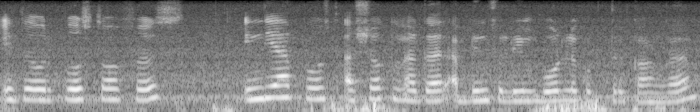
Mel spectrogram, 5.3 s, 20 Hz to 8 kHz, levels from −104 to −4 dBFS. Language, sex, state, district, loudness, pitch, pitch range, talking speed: Tamil, female, Tamil Nadu, Chennai, -18 LUFS, 255 Hz, 235-265 Hz, 150 wpm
